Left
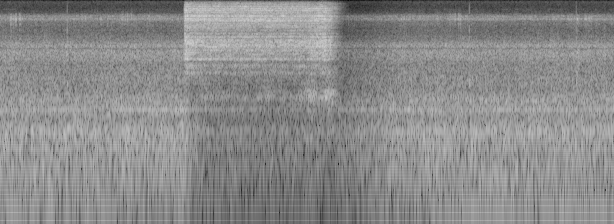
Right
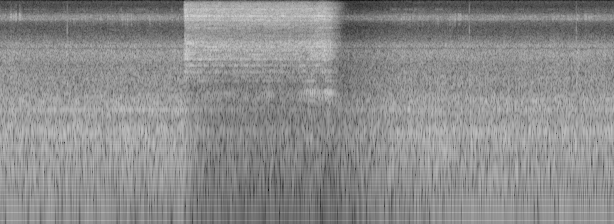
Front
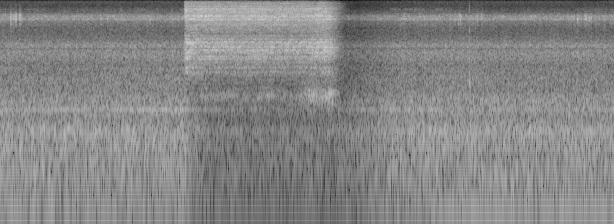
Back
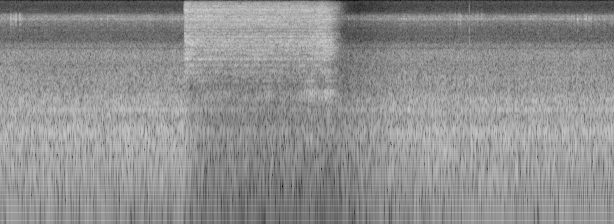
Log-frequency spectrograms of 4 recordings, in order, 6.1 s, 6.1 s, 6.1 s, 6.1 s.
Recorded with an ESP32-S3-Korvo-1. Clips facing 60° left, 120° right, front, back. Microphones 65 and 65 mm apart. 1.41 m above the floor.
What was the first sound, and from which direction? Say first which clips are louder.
A hiss: left 2 dB, back 3 dB; 165° left.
